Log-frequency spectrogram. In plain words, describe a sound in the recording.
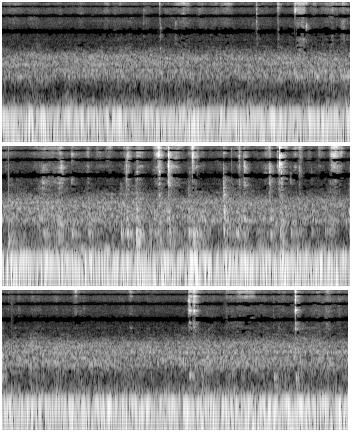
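Plastic parts click and knock.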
